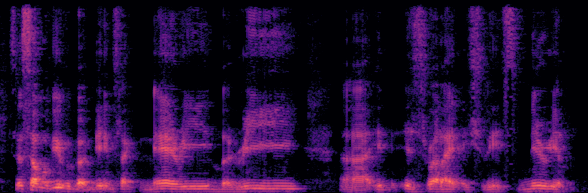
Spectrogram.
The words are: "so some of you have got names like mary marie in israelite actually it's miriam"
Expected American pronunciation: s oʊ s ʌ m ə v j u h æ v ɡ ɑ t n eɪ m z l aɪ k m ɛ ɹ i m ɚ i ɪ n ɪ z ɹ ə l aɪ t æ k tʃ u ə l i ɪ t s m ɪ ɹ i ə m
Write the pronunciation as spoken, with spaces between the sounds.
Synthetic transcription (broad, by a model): s oʊ s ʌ m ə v j u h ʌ ɡ ɑ t n eɪ m s l aɪ k m ɛ ɹ i m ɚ i ɪ n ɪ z ɹ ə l aɪ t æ k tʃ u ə l i ɪ t s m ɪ ɹ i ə m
